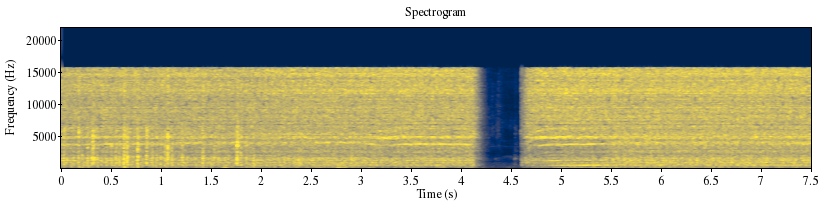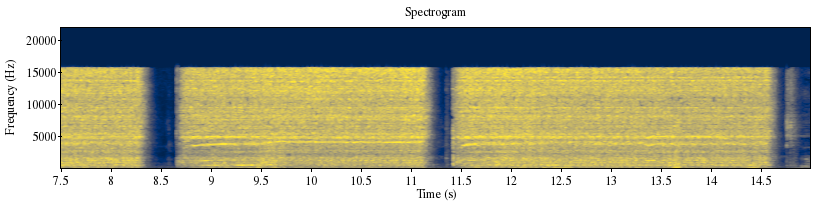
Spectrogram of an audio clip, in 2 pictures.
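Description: Single-serve personal blender running as it blends a strawberry smoothie. The motor runs in four steady spells, stopping briefly about four, eight and a half and eleven seconds in, as the jar is pressed down and let up.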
